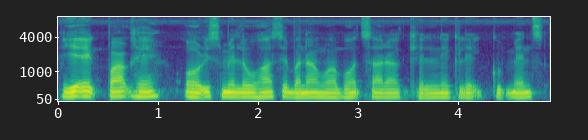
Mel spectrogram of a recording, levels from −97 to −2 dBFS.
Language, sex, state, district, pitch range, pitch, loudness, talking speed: Hindi, male, Arunachal Pradesh, Lower Dibang Valley, 105-115 Hz, 110 Hz, -18 LUFS, 205 wpm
